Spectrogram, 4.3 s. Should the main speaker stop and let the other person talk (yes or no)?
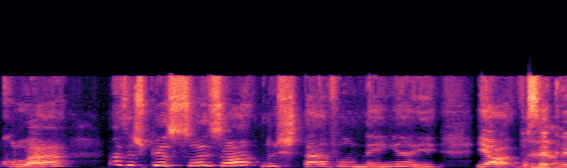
no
